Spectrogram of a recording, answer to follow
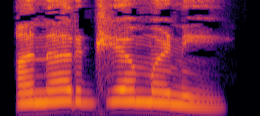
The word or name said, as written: ಅನರ್ಘ್ಯಮಣಿ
